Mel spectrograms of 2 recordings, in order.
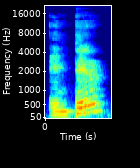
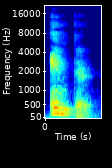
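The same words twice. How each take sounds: First: "Enter" tried as en-TER, rising on TER; questioning "Enter" with the weight on TER; stress on second syllable. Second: "Enter" as EN-ter, falling after EN; "Enter" with the accent up front on EN; stress on first syllable. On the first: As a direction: push the last syllable of "Enter" up, as a test. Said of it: "¿el acento dónde lo tiene?". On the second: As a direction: hit the EN of "Enter" and let TER drop. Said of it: "lo tiene en esta sílaba". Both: Shown as a demonstration.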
